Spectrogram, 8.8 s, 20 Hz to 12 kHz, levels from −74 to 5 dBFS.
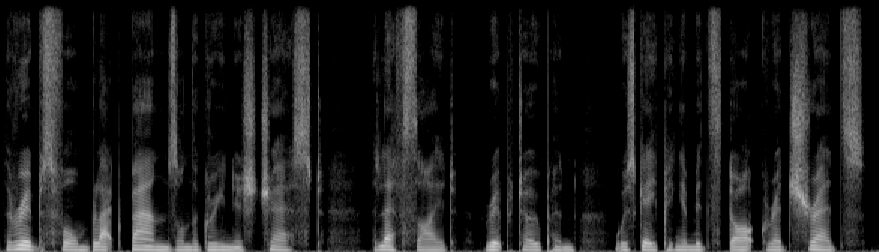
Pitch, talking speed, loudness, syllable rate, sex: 150 Hz, 135 wpm, -21 LUFS, 3.5 syllables/s, female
